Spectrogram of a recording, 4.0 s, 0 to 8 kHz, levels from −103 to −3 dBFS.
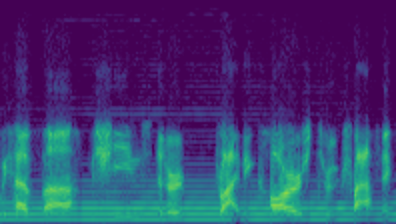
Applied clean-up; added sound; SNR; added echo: neural mask model RNNoise.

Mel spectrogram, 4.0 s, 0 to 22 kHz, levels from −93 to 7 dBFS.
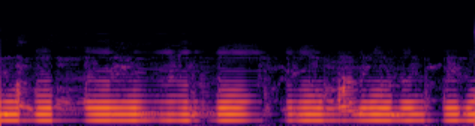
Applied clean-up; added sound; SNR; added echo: neural mask model DeepFilterNet 3.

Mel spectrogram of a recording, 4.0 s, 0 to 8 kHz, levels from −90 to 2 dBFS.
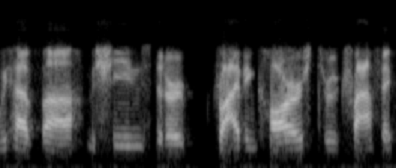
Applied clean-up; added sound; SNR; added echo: none; none; none; none.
